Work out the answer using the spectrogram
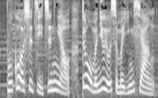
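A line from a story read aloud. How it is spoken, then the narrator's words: Laughing woman. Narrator (Chinese): 女子笑了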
